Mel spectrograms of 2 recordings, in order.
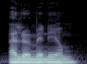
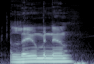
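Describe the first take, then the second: First: It is said in the non-Texan way. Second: It is said in the Texan way. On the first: "We don't say aluminium" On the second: "we're in Texas. ... We're like, aluminum"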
